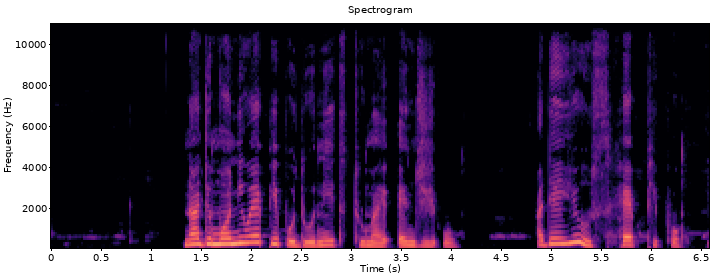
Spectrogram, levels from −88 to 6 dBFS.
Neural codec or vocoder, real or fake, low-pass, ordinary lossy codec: none; real; none; none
